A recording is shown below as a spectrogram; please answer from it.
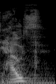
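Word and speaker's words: huis: use h-u-i-s don't worry about it um it's pronounced house uh you with your knowledge of of Blue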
